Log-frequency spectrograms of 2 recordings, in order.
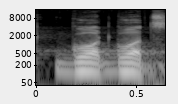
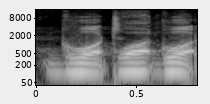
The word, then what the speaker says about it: Gout: So, does that make Guat's name Gu first name and last name is the same? I I'm going to go with a yes on that. Sorry. There you go. Sorry for calling you Gout Gout.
